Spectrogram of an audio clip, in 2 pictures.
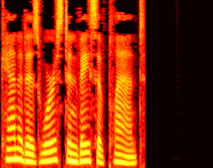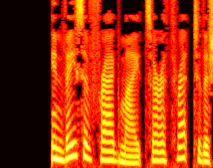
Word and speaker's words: phragmites: In 2005, invasive phragmites, pronounced phragmites, were recognized as this country's worst invasive plant by Agriculture and Agri-Food Canada.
